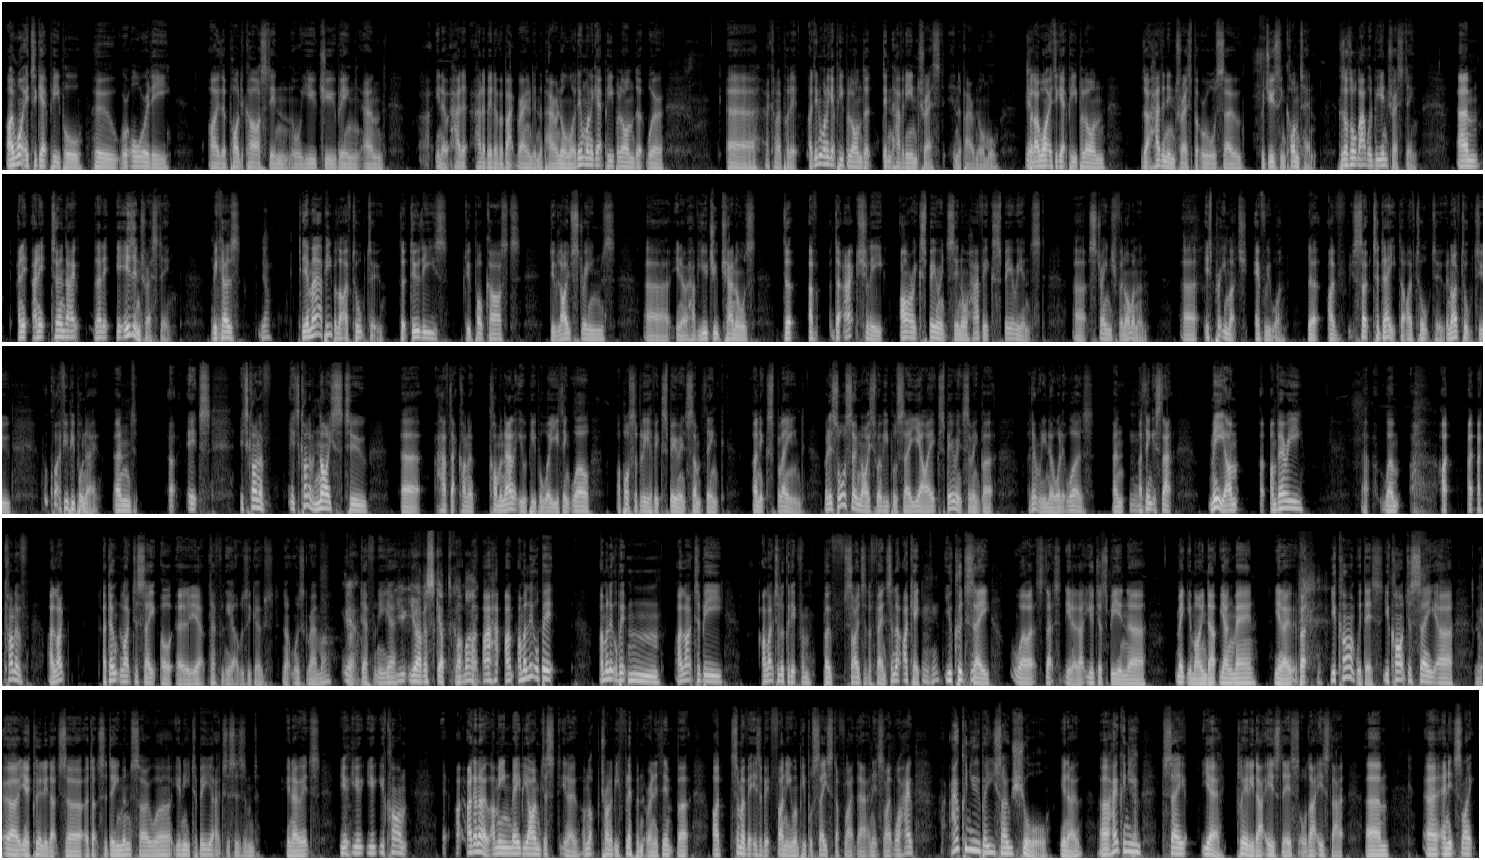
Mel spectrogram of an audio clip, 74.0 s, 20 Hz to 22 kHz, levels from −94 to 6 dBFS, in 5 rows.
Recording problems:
wrong speed, natural pitch; too fast; 1.7 times normal speed

